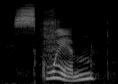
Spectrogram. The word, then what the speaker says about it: Sequim: We have a Squim, but it's spelled like Sequim.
